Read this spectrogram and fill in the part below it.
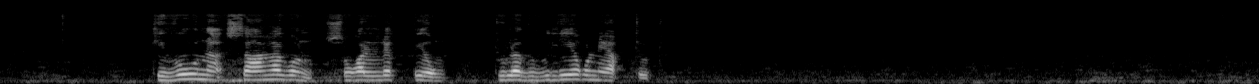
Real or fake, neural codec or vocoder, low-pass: real; none; 10.8 kHz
